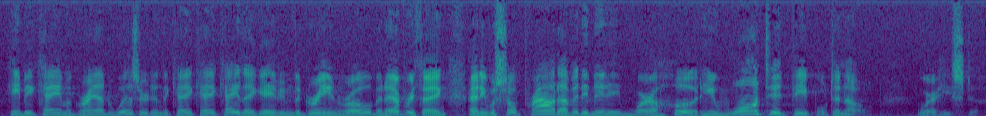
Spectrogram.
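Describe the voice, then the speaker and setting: A man, preaching a sermon as an animated storyteller with wry asides. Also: sits high.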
